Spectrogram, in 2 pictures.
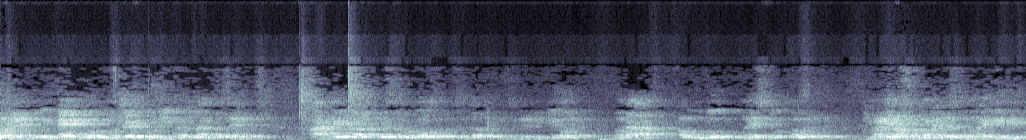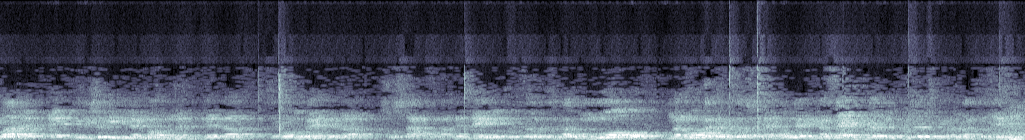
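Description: A man speaks steadily into a microphone in a large echoing hall.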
